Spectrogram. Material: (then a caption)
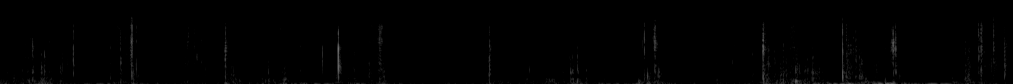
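Polypropylene. Fingertips and long nails rub, lift and crinkle the top sheets of a stack of thin, empty, clear polypropylene binder sleeves resting on a dark cloth, with a magazine lying untouched beside it. Soft, bright plastic crackles and crinkles come in irregular bursts with short quiet gaps, over a faint steady low hum.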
